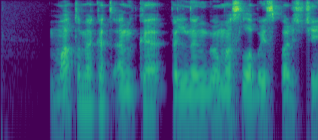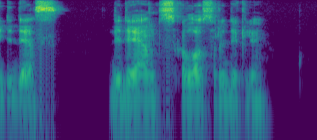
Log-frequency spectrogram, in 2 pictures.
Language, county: Lithuanian, Kaunas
